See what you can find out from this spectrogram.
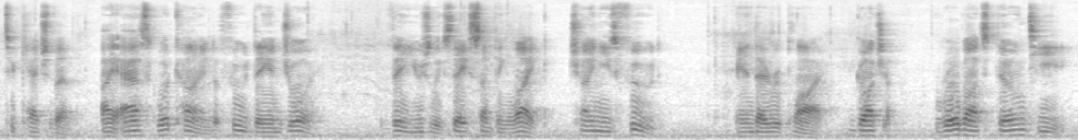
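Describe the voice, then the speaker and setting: A man voicing a robot stand-up comedian who delivers deadpan jokes on stage. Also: fairly low pitch, slight background noise, close to an everyday voice, low-quality recording. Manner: deadpan, flat punchlines. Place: stage before a live audience.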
